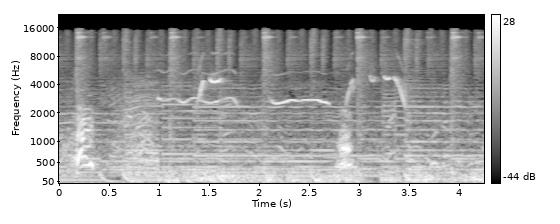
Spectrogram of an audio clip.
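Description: A dog barks twice near the start, then music with steady held notes carries on.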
